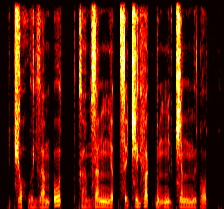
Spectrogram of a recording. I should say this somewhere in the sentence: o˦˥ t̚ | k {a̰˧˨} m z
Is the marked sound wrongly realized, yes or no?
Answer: yes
